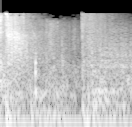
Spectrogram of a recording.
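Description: Gunfire in the video game Fortnite, a dense burst of rapid loud shots filling the moment, with a sharp break partway through before the firing continues.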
